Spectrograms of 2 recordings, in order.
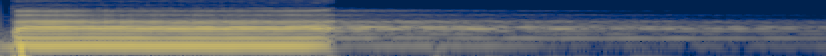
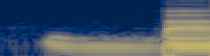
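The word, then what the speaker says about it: ب: Ba ba as it as it written there pronounced by the inner wet part of the lips. So inner side of the lips you have to connect the inner parts of the your of your lips.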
